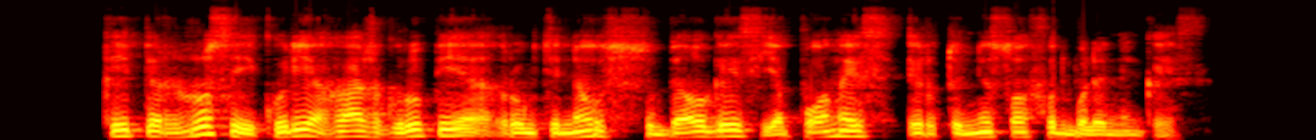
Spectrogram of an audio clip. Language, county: Lithuanian, Šiauliai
